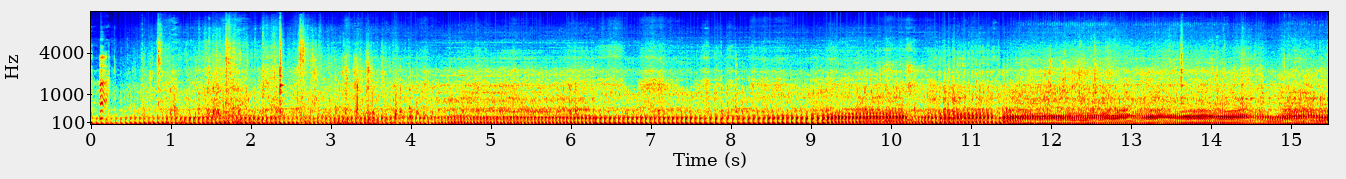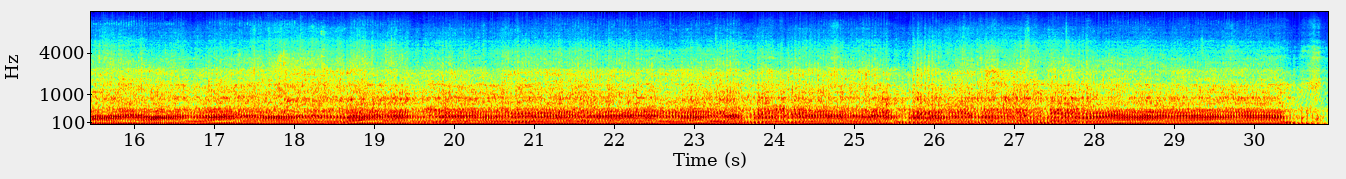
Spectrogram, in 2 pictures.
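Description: Dual-sport motorcycle engine pulling under load up a steep, loose rocky climb, with stones knocking and crunching under the tyres. The engine works harder from about nine seconds in.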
